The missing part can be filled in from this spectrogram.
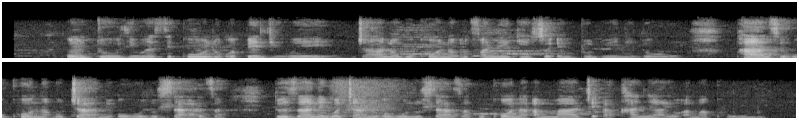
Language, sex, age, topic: North Ndebele, male, 36-49, education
